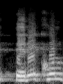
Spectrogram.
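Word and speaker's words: Terekhol: ती स्पेलिंग आहे तेरे तेरेखोल किल्ल्याचं नाव तिराखोल आहे अलोरना हे नाव तुम्हाला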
